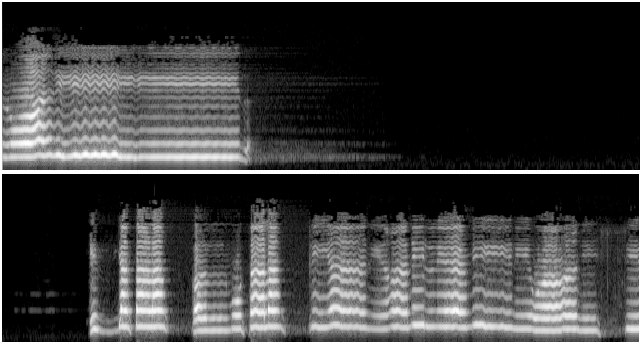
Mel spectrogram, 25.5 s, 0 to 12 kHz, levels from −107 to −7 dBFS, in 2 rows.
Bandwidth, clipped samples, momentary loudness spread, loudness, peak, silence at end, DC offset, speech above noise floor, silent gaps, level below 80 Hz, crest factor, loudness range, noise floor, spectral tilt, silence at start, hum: 5.8 kHz; under 0.1%; 14 LU; -17 LUFS; 0 dBFS; 0 s; under 0.1%; over 72 dB; 8.81-8.85 s, 12.02-12.07 s; -88 dBFS; 18 dB; 8 LU; under -90 dBFS; -7 dB/octave; 0 s; none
